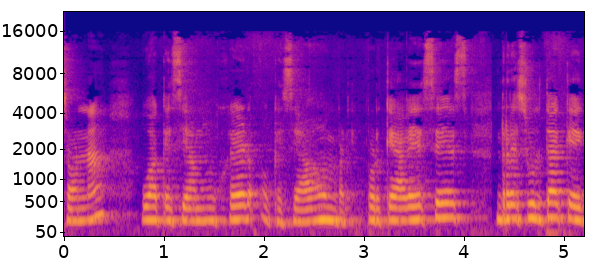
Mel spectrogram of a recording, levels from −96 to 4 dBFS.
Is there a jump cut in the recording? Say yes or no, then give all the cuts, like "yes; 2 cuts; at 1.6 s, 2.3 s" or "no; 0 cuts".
yes; 1 cut; at 4.3 s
